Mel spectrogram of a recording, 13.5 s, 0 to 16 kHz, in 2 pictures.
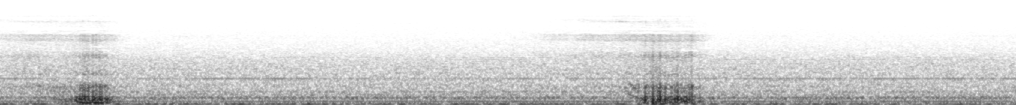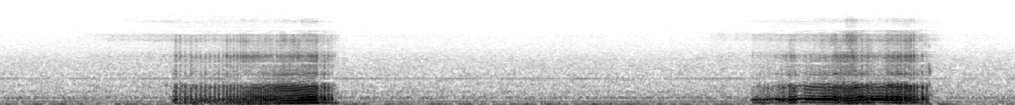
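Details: Snoring in a sleeping adult recorded with the SnoreLab app: loud rattling snores alternating with softer breaths, roughly 8 breaths a minute.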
